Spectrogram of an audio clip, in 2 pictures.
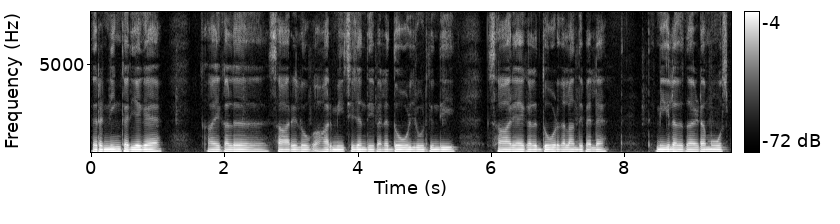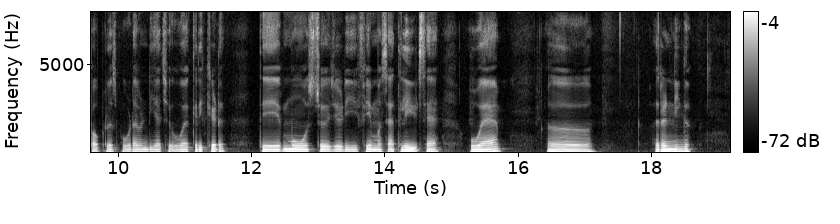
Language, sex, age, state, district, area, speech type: Dogri, male, 18-30, Jammu and Kashmir, Samba, urban, spontaneous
